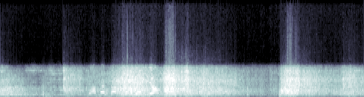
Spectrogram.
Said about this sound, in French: Il décrit donc ces manifestants qui sifflent les chars et les soldats russes. Situation chaotique, tendue, émaillée par des coups de feu.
